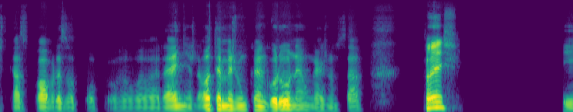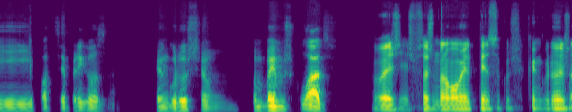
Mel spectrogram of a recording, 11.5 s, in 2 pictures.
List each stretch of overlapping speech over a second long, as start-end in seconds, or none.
none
